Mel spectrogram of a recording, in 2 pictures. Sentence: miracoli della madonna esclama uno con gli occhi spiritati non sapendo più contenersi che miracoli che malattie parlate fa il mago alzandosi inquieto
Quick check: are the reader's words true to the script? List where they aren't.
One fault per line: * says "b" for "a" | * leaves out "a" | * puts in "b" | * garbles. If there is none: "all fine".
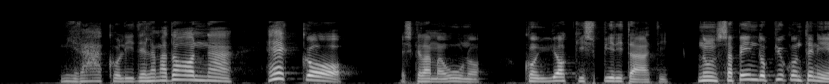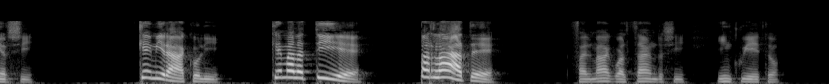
* puts in "ecco"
